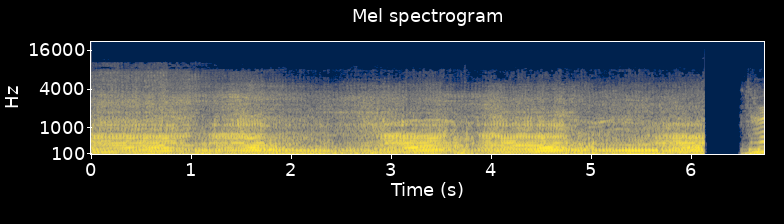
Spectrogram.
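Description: A Honda engine revved with a left-hand throttle, a steady close rumble with rising and falling surges over about six seconds, then cutting off abruptly.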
